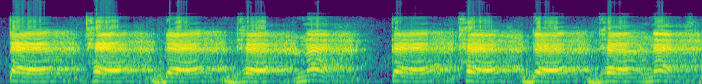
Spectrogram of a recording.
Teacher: हमारी जीभ बिल्कुल ऊपर को जा रही है, ये है मूर्धा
